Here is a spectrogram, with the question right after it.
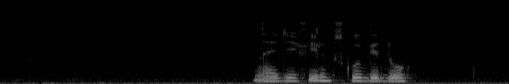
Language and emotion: Russian, sad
